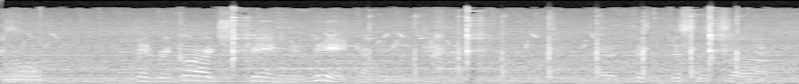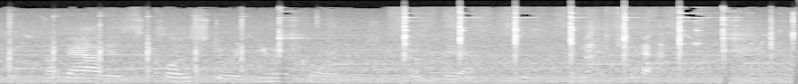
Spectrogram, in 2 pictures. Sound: chuckles

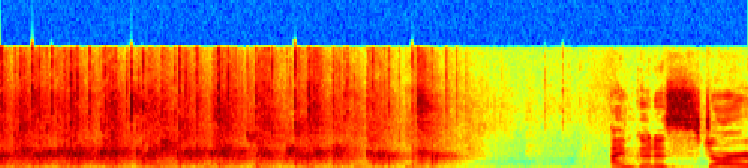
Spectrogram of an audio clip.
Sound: applause

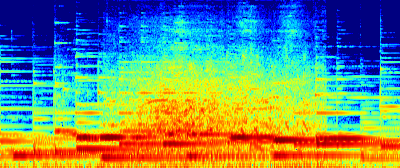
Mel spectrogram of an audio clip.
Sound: happy Music; laughter; happy Music

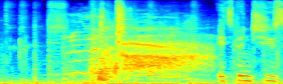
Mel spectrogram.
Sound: cries out; grunts

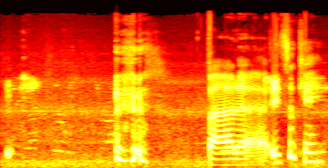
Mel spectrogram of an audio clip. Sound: laughs

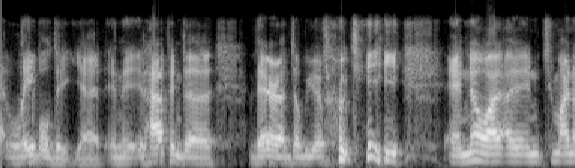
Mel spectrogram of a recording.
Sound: laughs

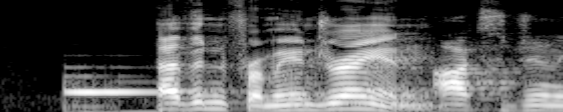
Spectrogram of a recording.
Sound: ding

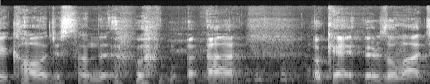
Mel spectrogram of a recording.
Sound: laughter

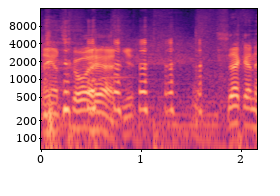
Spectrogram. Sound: laughs

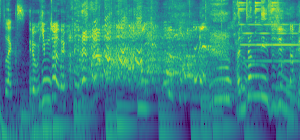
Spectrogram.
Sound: laughing

